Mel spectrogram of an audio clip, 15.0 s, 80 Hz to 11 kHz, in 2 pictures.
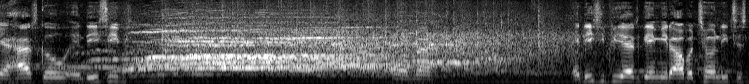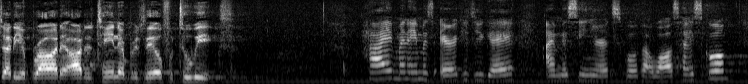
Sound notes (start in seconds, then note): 6.9 cheers and applause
